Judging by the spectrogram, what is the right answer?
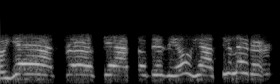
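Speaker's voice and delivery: very high, bright and brushing it off; mock breezy chit-chat. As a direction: chirp it like a hurried hallway greeting. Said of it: "And we go".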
